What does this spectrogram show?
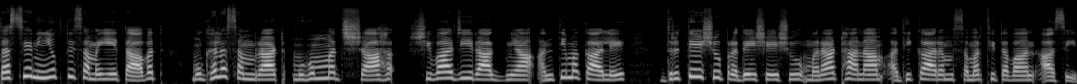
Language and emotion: Sanskrit, neutral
